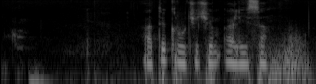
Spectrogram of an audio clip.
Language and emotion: Russian, neutral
